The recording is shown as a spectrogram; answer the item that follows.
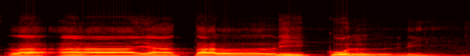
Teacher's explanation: Contohnya seperti ditunjukkan dengan warna merah di sini, ada fathah tanwin berjumpa dengan lam. Di sini tanwin masuk ke dalam lam, tidak disertai dengan gunah atau dengung. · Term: idgham bila gunnah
